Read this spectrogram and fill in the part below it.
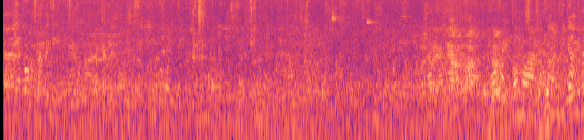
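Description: Music plays through loudspeakers in a large hall.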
